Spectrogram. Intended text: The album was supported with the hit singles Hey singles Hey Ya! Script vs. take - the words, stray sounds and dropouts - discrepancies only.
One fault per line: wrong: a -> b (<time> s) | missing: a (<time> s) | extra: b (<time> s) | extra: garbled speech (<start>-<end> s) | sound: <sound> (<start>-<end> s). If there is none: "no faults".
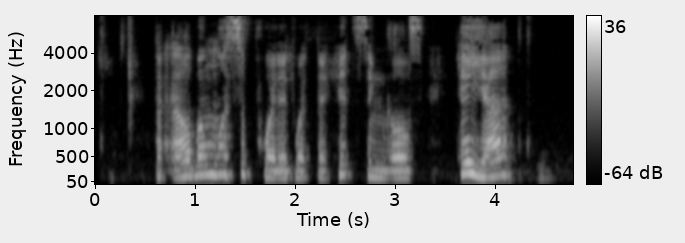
missing: singles Hey (3.7 s)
